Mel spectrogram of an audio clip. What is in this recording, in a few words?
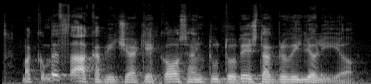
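"aggrovigliolio", Italian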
